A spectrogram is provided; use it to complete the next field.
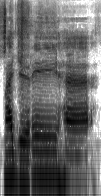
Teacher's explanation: Imalah kubro antara alif dan ya secara sempurna.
